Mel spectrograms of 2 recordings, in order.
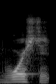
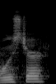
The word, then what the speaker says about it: Worcester: It's spelled Monmouth, but it's pronounced Monmouth. Monmouth. Yes. So it's like Worcester. It's like Worcester. It's about like, yeah, Worcester sauce. Like, yeah. Worcester, yeah.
